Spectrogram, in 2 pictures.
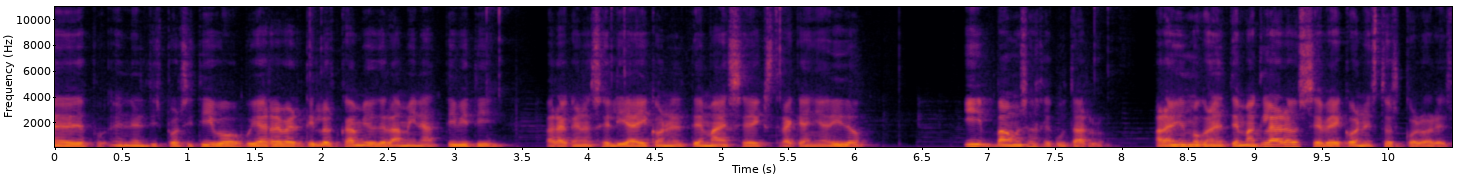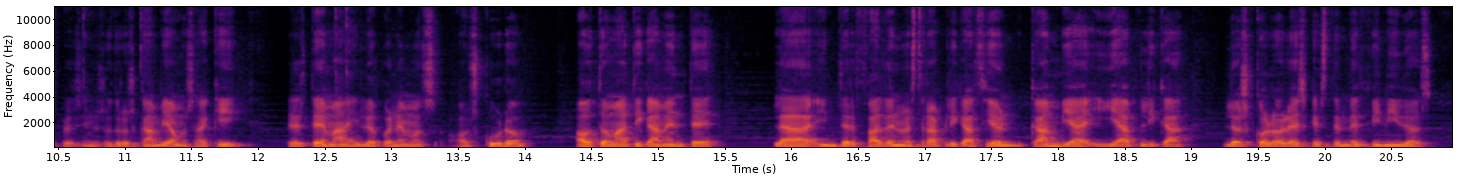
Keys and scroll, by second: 4.2 ctrl+alt+z, 7.7 shift+F10.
